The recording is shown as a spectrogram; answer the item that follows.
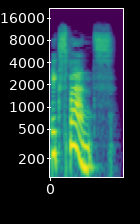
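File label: "expanse", British English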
